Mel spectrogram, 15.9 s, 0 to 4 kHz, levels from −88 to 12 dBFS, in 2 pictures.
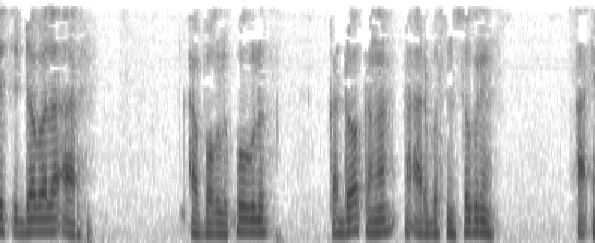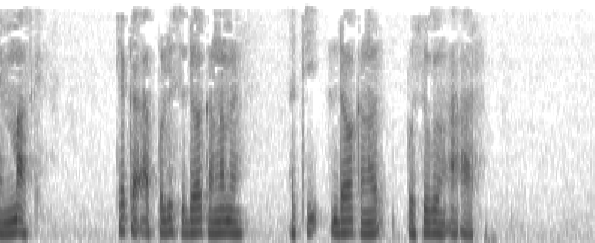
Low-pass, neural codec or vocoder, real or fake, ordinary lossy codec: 3.6 kHz; none; real; MP3, 16 kbps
